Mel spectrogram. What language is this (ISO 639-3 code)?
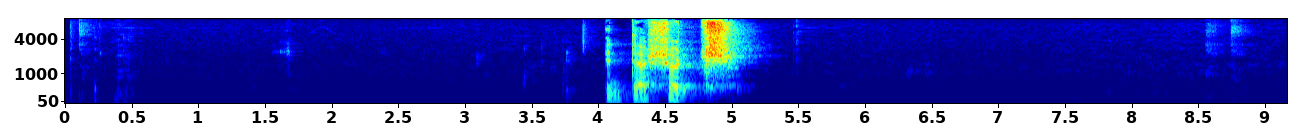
tli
